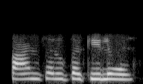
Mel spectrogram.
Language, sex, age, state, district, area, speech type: Urdu, female, 45-60, Bihar, Supaul, rural, conversation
